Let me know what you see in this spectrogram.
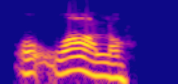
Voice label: meat, mohawk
